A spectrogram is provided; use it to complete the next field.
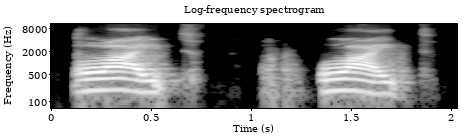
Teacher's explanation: the place of articulation is alveolar · The air has to flow in both sides of our tongue, and the tongue is placed in the alveolar, in the roof of our mouth, and is voiced sound, and it's liquid sound.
